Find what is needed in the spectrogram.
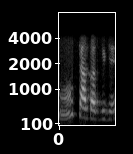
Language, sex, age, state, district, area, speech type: Bengali, female, 45-60, West Bengal, Uttar Dinajpur, urban, conversation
